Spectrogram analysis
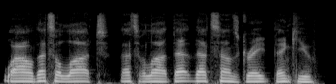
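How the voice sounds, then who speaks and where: A man co-hosting a food radio show, enthusiastic and a bit halting as he introduces a guest. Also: medium pitch, little pitch movement, darkish tone, no echo, studio quality.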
